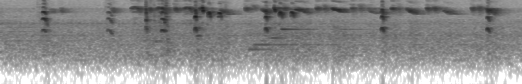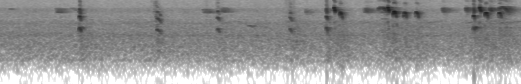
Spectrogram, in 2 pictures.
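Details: Orange-cheeked waxbills (Estrilda melpoda) give thin, high chirps and short twittering bursts in irregular clusters, several birds seemingly calling together.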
